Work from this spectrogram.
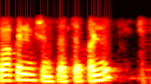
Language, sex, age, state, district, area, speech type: Telugu, female, 30-45, Andhra Pradesh, Bapatla, urban, conversation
